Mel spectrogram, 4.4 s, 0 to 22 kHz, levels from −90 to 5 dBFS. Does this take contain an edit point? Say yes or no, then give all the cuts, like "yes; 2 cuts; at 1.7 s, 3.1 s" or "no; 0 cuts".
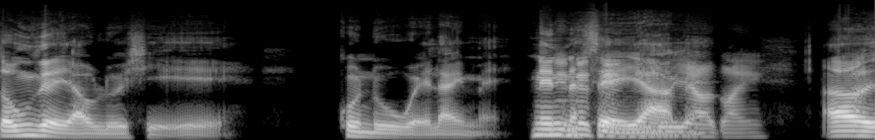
yes; 1 cut; at 2.6 s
